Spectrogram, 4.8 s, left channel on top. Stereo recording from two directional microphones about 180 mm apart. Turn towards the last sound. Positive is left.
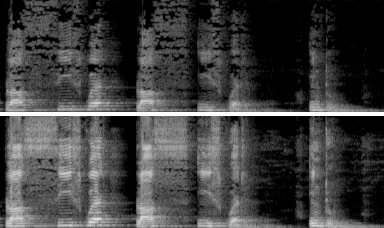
turn(degrees=-35)  # may be behind; listen again after turning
